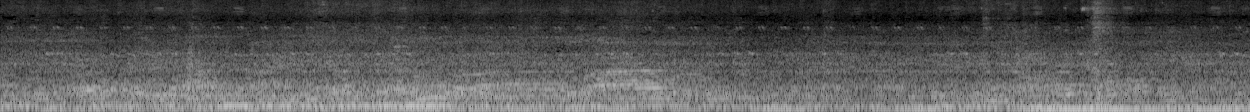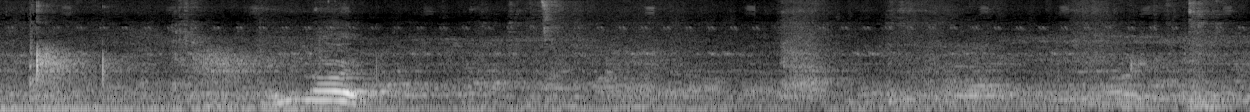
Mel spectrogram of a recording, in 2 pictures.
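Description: Men murmur and chat nearby in a room.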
